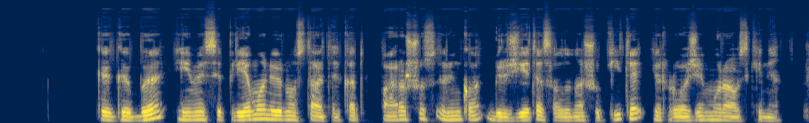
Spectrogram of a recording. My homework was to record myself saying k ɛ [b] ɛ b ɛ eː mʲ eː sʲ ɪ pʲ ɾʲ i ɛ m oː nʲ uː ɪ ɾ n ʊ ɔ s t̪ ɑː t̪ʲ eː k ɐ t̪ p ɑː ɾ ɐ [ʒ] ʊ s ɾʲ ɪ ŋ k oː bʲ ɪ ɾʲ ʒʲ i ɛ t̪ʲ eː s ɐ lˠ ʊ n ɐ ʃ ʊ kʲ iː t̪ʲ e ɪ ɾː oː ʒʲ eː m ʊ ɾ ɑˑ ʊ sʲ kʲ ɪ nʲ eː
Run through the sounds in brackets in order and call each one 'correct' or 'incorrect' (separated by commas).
incorrect, incorrect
